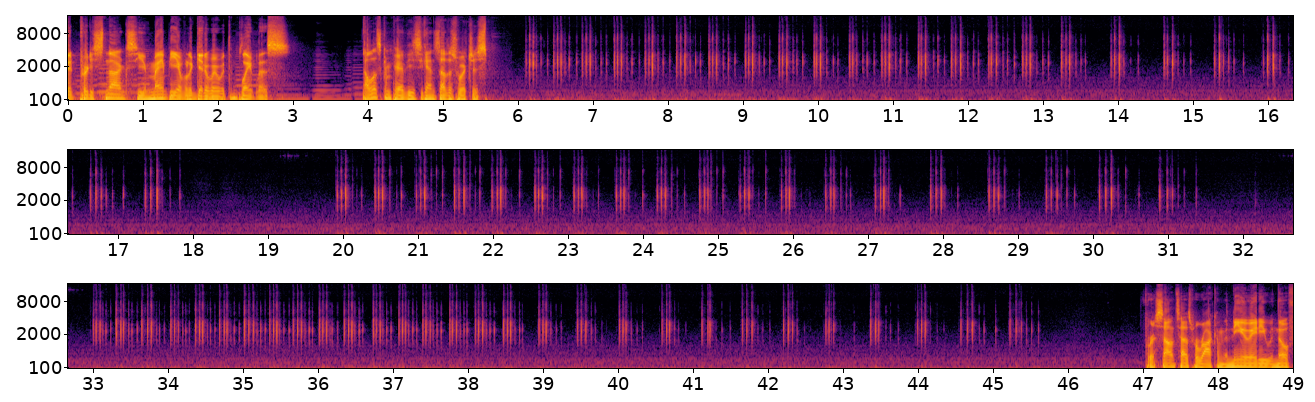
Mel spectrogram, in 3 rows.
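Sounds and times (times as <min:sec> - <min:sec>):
mechanical keyboard clacks: 0:06.1 - 0:17.9, 0:19.9 - 0:31.5, 0:33.0 - 0:45.7.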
